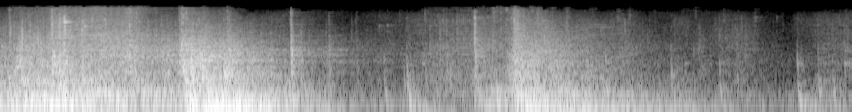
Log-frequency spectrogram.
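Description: Heavy footsteps thud on a hard floor.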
